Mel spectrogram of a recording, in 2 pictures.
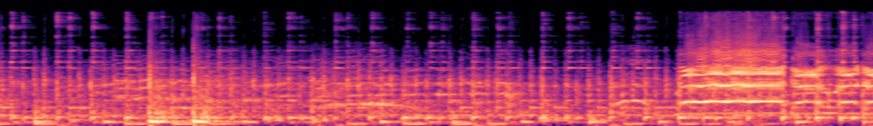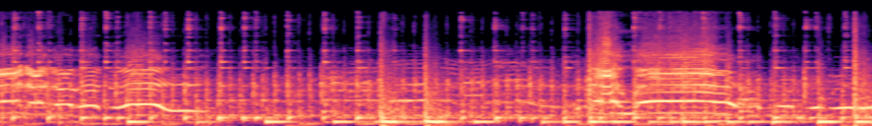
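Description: Ceremonial percussion playing a fast, steady rhythm of sharp strokes. Twice a loud, high voice cries out over it in long held calls, first about six seconds in, ending on a falling glide, and again near the end.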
